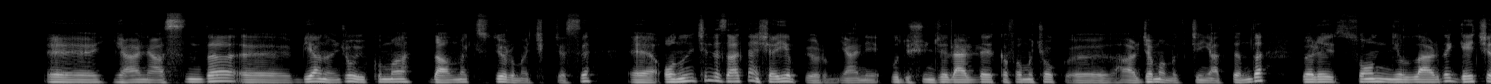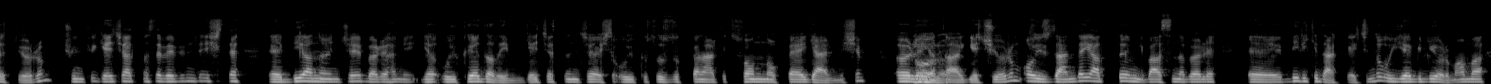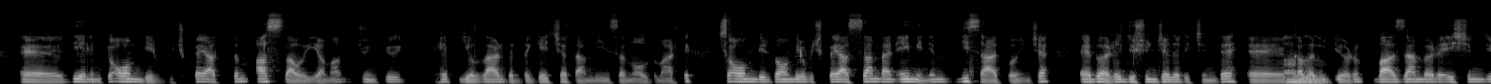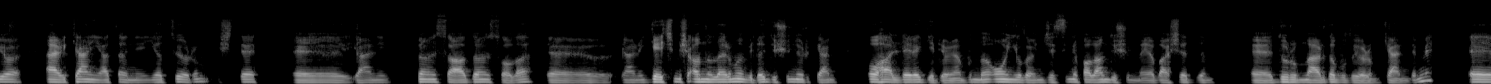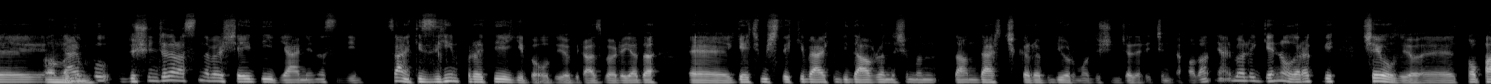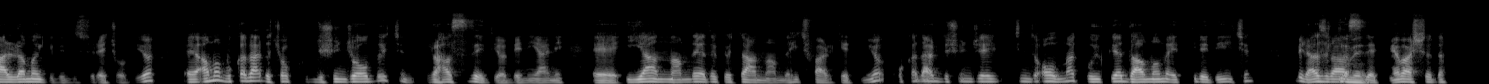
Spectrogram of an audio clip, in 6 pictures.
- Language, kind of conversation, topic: Turkish, advice, Uyumadan önce zihnimi sakinleştirmek için hangi basit teknikleri deneyebilirim?
- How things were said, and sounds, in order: other background noise; "davranışımdan" said as "davranışımından"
